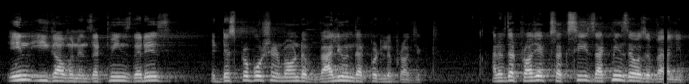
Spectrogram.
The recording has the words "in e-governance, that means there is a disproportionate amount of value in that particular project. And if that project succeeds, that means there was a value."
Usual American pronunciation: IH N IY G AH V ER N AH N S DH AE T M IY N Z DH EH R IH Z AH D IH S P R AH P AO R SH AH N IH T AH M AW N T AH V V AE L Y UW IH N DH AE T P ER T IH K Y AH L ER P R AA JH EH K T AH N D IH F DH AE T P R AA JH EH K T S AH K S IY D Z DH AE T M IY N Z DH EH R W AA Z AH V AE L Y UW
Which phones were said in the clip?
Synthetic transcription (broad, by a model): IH N IY G AH V ER N AH N S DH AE T M IY N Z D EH R IH Z AH D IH S P R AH P AO R SH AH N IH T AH UH N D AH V V AE L Y UW IH N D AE T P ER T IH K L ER P R AA JH EH K T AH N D IH F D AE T P R AA JH EH K T S AH K S IY D Z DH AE T M IY N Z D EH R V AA Z AH V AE L Y UW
